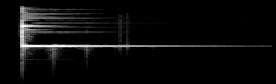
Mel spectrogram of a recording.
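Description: Notification-bell chime sound effect of a subscribe-button animation: a single bright ding that rings out and fades away over about a second and a half.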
